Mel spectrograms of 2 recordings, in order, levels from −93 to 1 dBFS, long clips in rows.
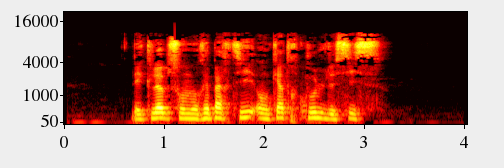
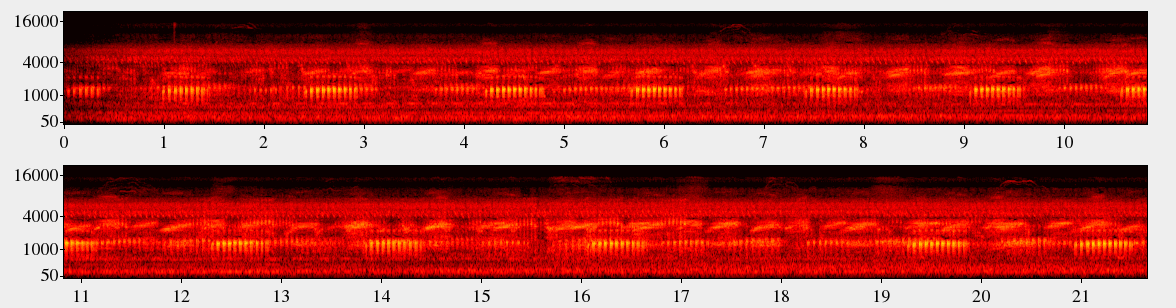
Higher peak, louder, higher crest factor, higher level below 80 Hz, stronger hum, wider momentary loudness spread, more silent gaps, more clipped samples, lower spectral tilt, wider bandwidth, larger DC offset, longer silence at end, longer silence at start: first, 0 dBFS vs -20 dBFS; first, -16 LUFS vs -38 LUFS; about the same, 20 dB vs 20 dB; first, -56 dBFS vs -82 dBFS; neither; first, 16 LU vs 10 LU; neither; neither; first, -2.5 dB/octave vs 0 dB/octave; second, 11.5 kHz vs 15.5 kHz; neither; first, 0.85 s vs 0 s; first, 0.7 s vs 0 s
